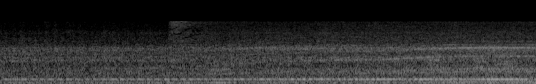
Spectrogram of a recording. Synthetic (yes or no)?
no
